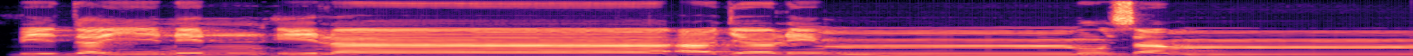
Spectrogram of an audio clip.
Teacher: Bidain dibaca dengan jelas. Kemudian, 'ila' diperpanjang menjadi lima ketukan karena bertemu dengan hamzah ini. Kemudian untuk pertemuan 'ajalin' mim, kita memasukkan tanwin ke dalam mim.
